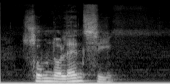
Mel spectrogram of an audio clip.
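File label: "somnolentie", Dutch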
